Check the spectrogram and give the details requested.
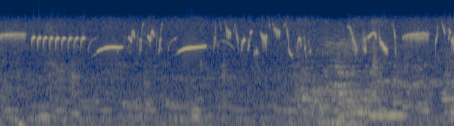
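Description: Birds chirping: many short high whistled chirps, a quick trill of rapid notes just after the start, and a couple of rising whistles.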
